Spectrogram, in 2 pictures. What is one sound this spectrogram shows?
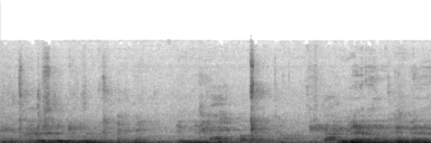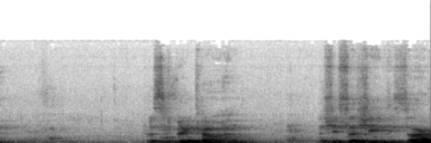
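Women sing into microphones, heard through loudspeakers in a large echoing hall.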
